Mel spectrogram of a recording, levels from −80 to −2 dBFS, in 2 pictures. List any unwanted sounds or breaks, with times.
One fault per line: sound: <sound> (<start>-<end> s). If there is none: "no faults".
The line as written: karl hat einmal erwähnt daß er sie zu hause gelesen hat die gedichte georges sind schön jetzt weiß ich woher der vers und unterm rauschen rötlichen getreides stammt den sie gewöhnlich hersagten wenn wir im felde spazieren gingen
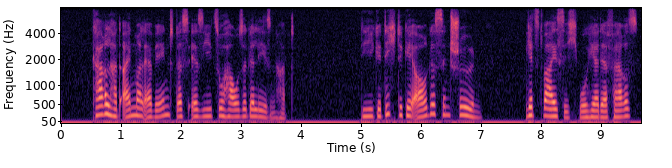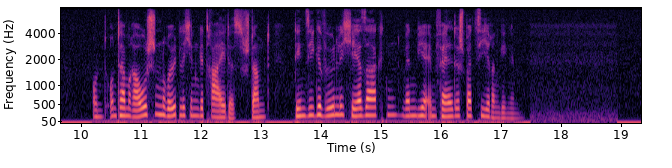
no faults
